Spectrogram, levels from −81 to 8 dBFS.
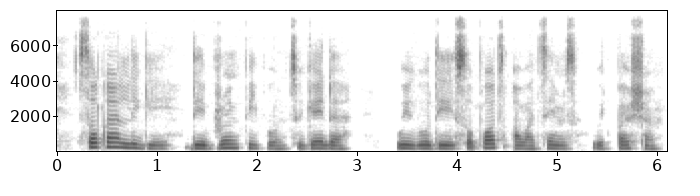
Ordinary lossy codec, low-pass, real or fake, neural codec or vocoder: none; none; real; none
